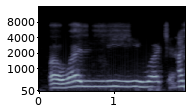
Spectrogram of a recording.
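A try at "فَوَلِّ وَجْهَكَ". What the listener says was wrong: Jangan panjang pula. Li tu jangan panjang.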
